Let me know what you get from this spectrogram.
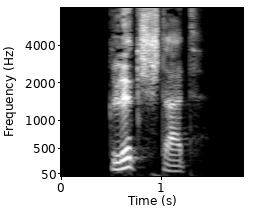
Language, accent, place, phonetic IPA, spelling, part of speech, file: German, Germany, Berlin, [ˈɡlʏkˌʃtat], Glückstadt, proper noun, De-Glückstadt.ogg
- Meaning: Glückstadt (a town in Schleswig-Holstein, Germany)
